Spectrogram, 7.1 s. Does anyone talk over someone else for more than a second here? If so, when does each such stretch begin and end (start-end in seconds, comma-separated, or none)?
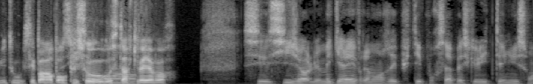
0.6-1.9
